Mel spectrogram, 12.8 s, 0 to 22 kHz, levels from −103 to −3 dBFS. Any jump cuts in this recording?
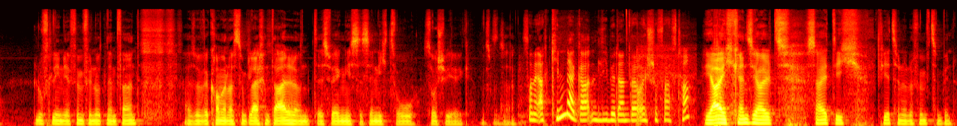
yes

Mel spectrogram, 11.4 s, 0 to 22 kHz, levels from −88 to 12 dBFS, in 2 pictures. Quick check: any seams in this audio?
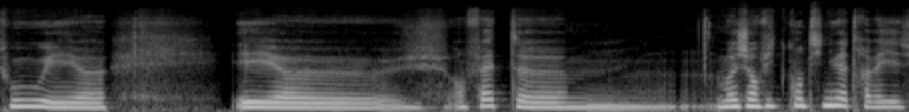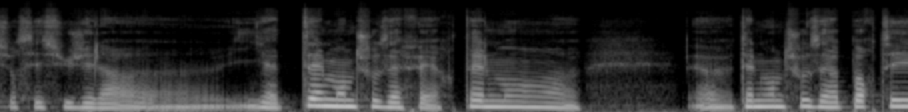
no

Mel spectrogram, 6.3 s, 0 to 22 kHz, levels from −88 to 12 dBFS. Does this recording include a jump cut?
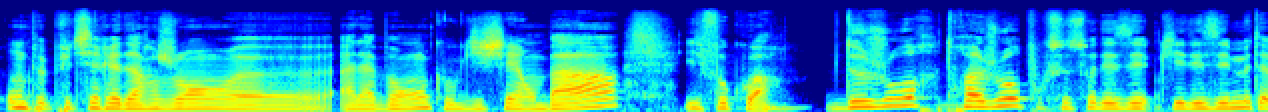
yes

